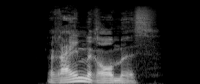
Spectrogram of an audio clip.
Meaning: genitive singular of Reinraum
- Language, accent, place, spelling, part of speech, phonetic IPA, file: German, Germany, Berlin, Reinraumes, noun, [ˈʁaɪ̯nˌʁaʊ̯məs], De-Reinraumes.ogg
